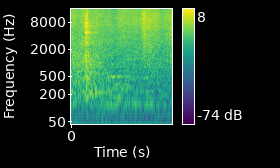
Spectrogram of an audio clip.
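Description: Industrial sewing machine's motor running with a steady hum while not stitching, as the net fabric is positioned under the presser foot, with one sharp click shortly after the start.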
